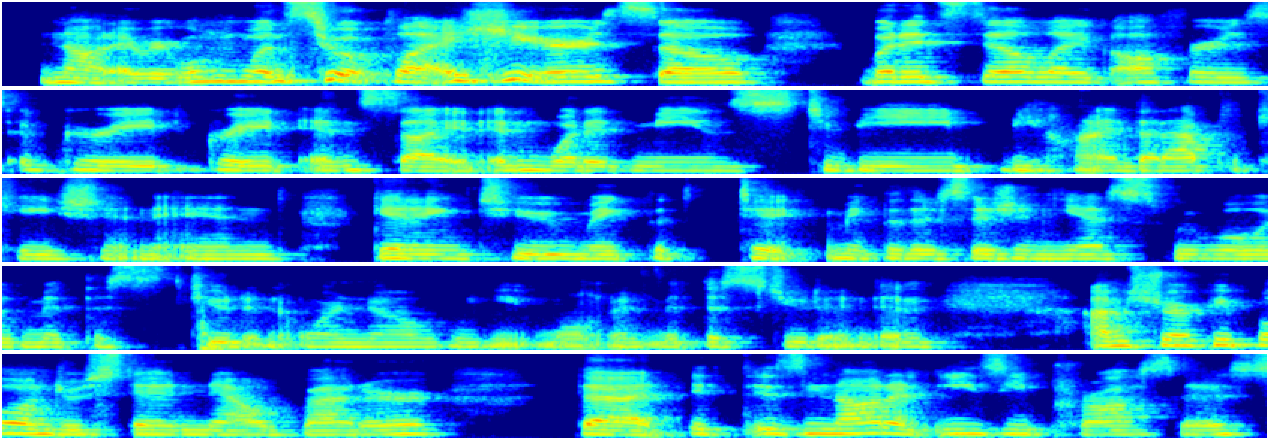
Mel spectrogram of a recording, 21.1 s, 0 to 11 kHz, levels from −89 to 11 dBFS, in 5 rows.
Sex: female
